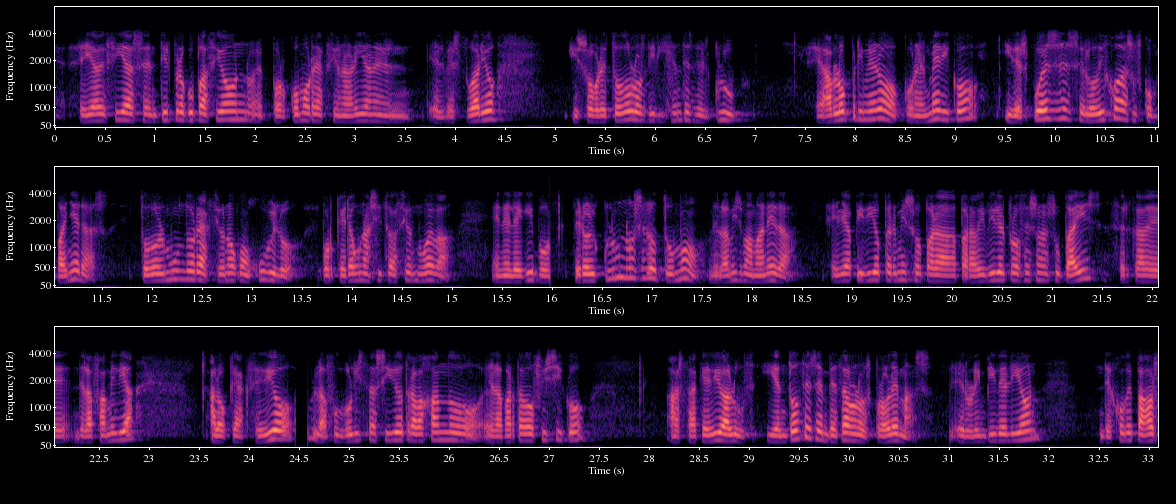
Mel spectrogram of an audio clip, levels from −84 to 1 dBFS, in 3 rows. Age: 40-59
